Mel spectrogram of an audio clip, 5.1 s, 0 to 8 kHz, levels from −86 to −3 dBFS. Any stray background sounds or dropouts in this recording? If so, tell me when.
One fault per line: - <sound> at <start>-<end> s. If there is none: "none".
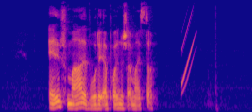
- chirp at 3.6-4.0 s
